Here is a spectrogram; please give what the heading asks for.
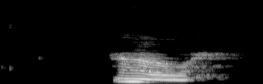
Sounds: Sigh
